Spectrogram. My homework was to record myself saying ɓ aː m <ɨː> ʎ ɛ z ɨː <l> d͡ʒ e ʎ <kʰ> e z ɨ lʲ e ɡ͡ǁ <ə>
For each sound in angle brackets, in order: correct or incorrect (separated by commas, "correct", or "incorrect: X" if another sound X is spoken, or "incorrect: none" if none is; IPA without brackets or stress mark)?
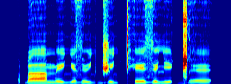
incorrect: eː, incorrect: ʎ, correct, incorrect: ɛ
